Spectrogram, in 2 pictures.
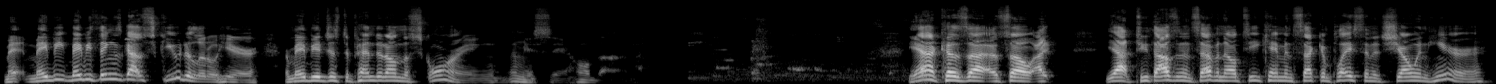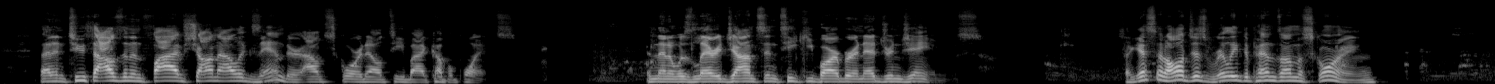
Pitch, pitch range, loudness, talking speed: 165 Hz, 125-190 Hz, -23 LUFS, 140 wpm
